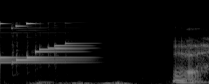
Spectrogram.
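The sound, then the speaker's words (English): A short, bright chiming jingle, the improv theme for a games segment, of a few quick rising tones rings out for about a second, fades into near silence, then a voice begins speaking. “That was the improv theme for games, of course,”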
